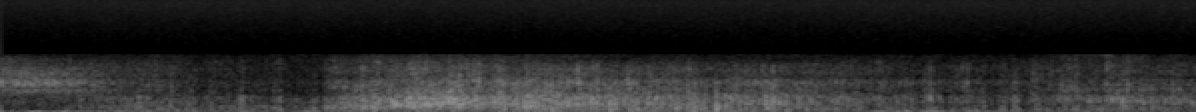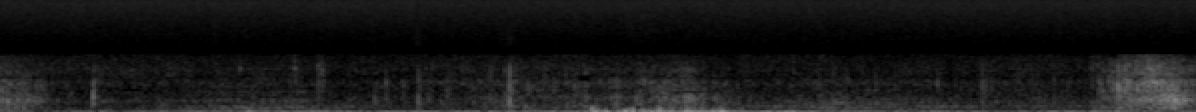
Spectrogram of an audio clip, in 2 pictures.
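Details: Strong wind buffets the microphone outdoors over a low rumble, with no animal voice heard.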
